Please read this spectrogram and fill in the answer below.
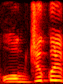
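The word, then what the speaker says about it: Okjökull: Loose itself is द ओग्जुकल glacier it is pronounce is a okay glacier.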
